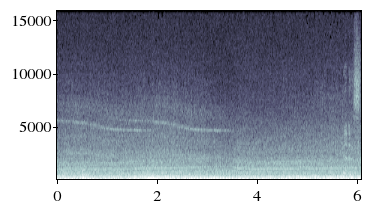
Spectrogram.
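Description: A diesel bus engine hums while driving along.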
